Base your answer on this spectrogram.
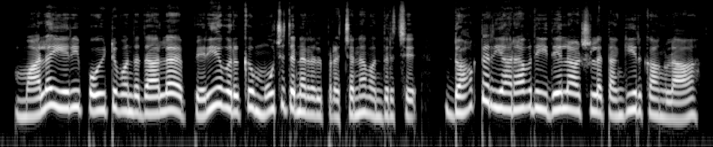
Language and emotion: Tamil, sad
